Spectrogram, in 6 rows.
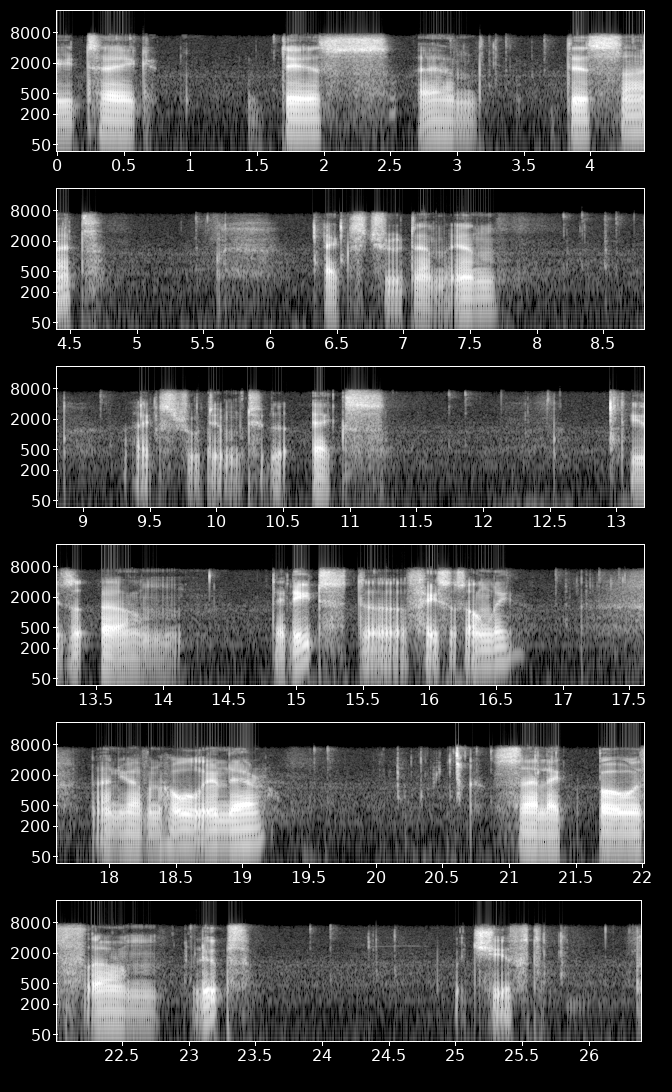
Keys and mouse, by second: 1.6 middle click, 2.4 middle click, 5.1 middle click, 6.4 e, 9.5 s, 13.0 x, 16.6-17.8 middle drag, 19.6-25.6 drag.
